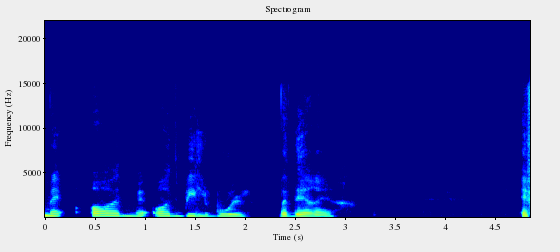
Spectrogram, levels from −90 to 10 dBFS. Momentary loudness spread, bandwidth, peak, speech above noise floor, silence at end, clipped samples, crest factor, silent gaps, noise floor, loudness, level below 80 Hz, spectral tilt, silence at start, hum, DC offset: 9 LU; 15 kHz; -20 dBFS; 47 dB; 0 s; under 0.1%; 22 dB; none; -86 dBFS; -40 LUFS; under -90 dBFS; -7.5 dB/octave; 0 s; none; under 0.1%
